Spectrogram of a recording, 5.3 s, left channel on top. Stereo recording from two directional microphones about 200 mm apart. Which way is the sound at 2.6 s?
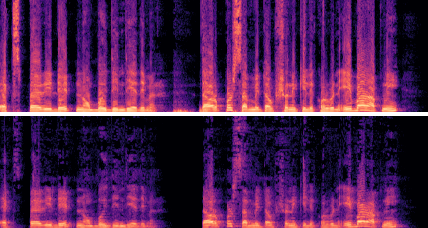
40° left (ahead or behind).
